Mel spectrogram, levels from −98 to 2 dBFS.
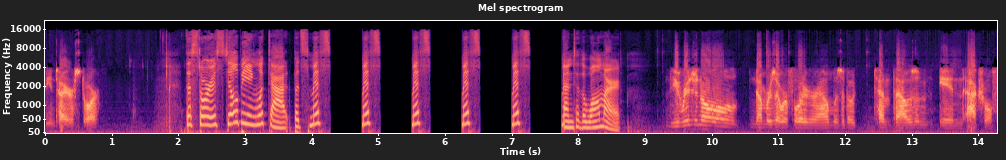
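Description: From 4.28 to 7.79 s, stutter with silent gaps: a 266 ms burst repeats four times with 483 ms of digital silence between, unlike a gapless loop, likely from a stalled stream.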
